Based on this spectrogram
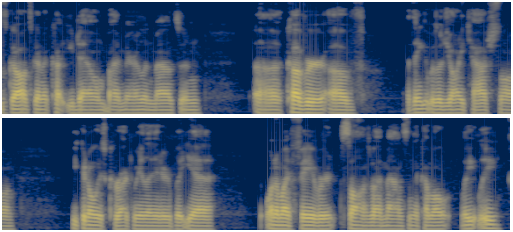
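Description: A man speaks at a moderate pace with a very deep, low pitch, a dark, mellow tone and monotone, flat intonation. The recording is very clean, with a silent background and a dry, close sound with no echo. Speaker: podcast host and DJ. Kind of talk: uncensored, unscripted solo rant podcast, airing grievances. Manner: angry, venting, profane, off-the-cuff; casual, slangy, street talk with laughs.

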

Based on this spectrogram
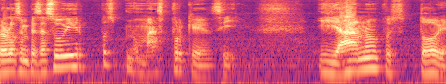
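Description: A man talks in a normal speaking voice at a moderate pace. He has ordinary pitch variation. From Sonora, Mexico (Nogales and Hermosillo). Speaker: social media content creator. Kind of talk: casual chat. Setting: studio.

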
